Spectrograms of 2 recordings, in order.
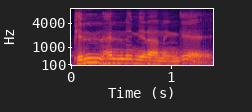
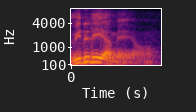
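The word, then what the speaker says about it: Wilhelm: 독일어 발음하고 영어 발음이 달라요. 빌헬름이라는게 영어로는 윌리엄에요. 윌리엄. W자가 독일어로는 V로 나온다고.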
